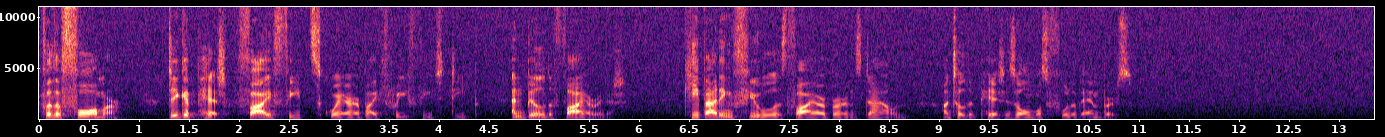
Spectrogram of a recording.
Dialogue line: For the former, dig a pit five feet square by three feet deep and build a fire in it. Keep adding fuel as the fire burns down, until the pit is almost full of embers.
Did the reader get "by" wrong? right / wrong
right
